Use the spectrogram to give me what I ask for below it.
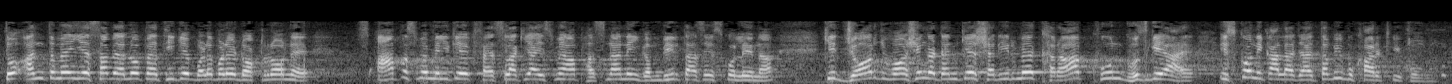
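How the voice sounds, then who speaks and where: High-voiced man lecturing in a hall. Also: normal speed, a bit bright. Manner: emphatic, repetitive storytelling. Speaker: speaker lecturing an audience. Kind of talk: public lecture. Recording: dull, lo-fi hall recording with faint noise.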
